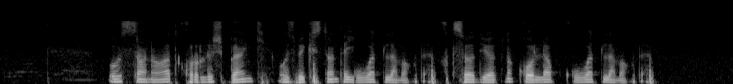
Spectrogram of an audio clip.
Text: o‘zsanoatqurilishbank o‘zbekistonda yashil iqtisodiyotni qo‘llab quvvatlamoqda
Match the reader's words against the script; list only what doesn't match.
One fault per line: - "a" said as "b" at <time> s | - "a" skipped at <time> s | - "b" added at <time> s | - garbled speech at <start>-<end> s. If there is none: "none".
- "yashil" said as "quvvatlamoqda" at 3.6 s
